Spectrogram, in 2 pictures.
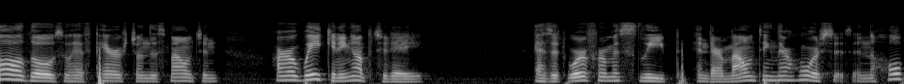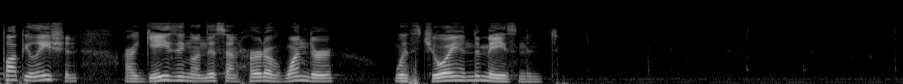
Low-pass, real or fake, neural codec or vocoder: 7.2 kHz; real; none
